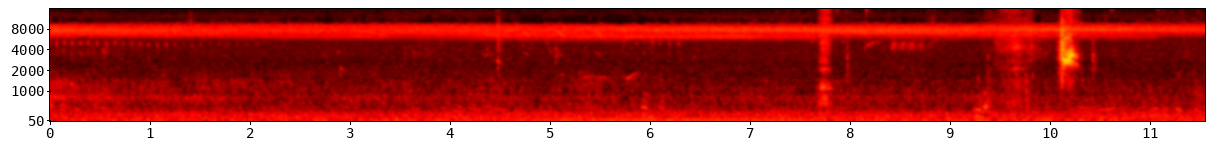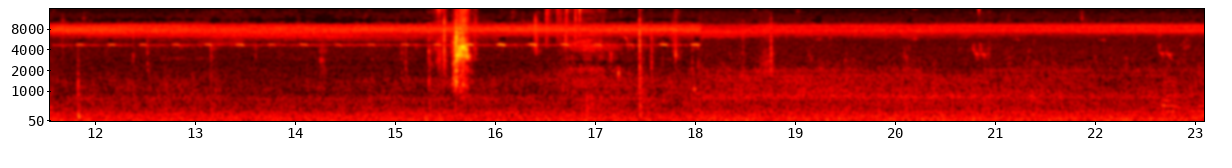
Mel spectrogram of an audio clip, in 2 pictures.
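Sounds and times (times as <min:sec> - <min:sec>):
rapid ticking insect call: 0:00.0 - 0:18.1
insects hissing: 0:09.5 - 0:10.4, 0:15.4 - 0:17.4.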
